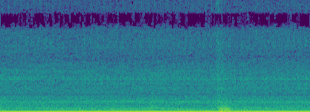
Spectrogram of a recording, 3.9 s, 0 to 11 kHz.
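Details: 1974 Triumph TR6 six-cylinder at idle before tuning, deep steady rumble with one brief pop, running rich and sluggish with heavy smoke, backfiring at startup, run-on at shutdown and poor mileage; compression, plugs, carbs and timing were then checked and adjusted.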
